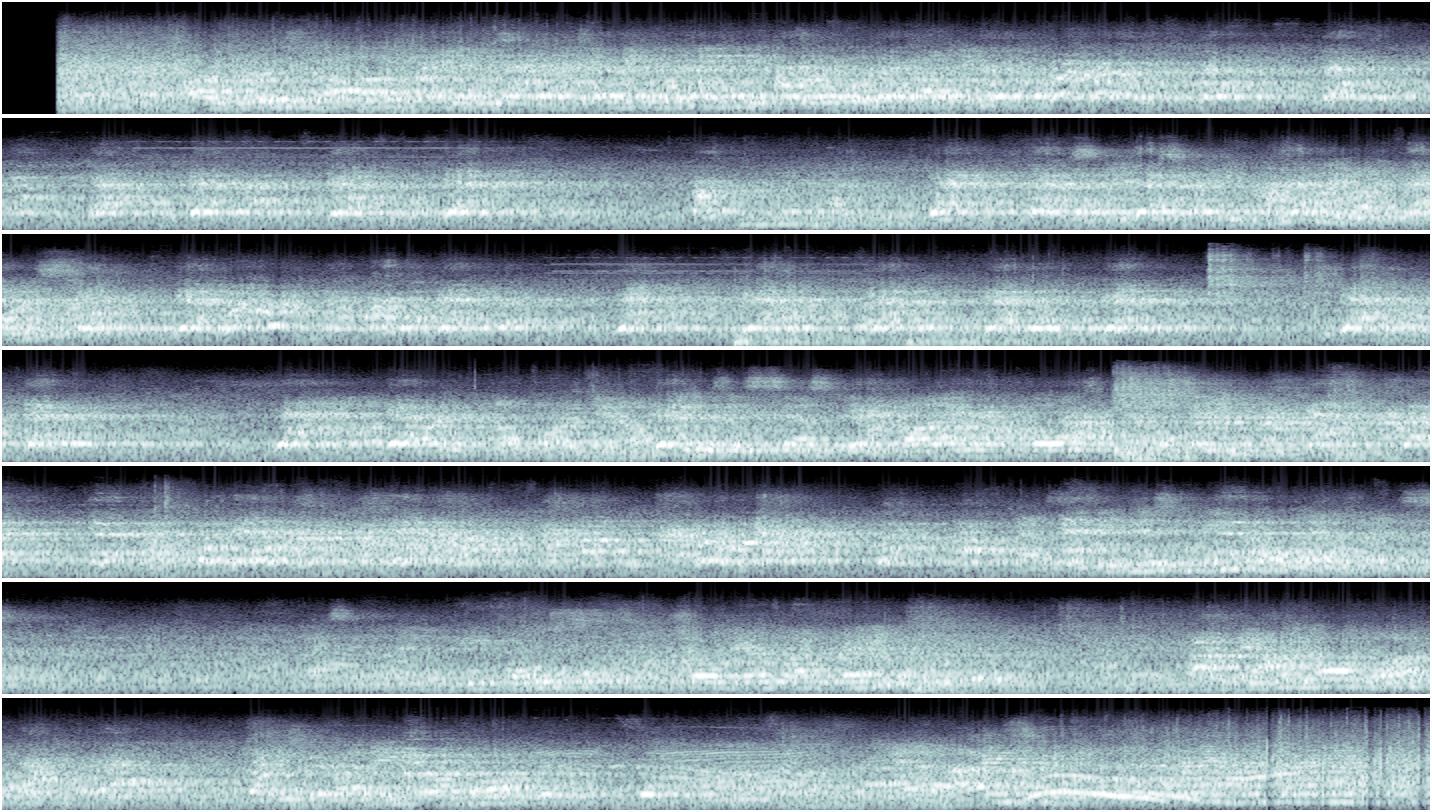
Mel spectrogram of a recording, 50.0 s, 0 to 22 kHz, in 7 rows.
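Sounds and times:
crowd chatter: 0.3s - 49.9s
dog yipping: 5.0s - 9.8s, 11.8s - 12.6s, 13.5s - 20.3s, 20.9s - 22.1s, 22.8s - 23.6s, 27.7s - 34.2s, 42.9s - 45.4s.

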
